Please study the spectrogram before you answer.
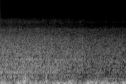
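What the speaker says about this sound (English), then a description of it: "Big waves coming in." Steady, loud rush of ocean waves and wind noise aboard a sailboat at sea, continuous broadband surf with no speech.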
